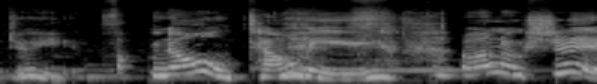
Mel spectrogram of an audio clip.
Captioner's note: chuckle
